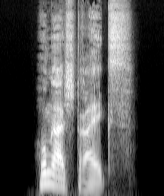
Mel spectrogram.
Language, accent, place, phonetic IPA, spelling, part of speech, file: German, Germany, Berlin, [ˈhʊŋɐˌʃtʁaɪ̯ks], Hungerstreiks, noun, De-Hungerstreiks.ogg
- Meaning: plural of Hungerstreik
